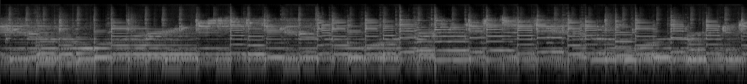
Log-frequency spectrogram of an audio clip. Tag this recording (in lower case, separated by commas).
acoustic guitar, musical instrument, inside a small room, music, guitar, plucked string instrument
